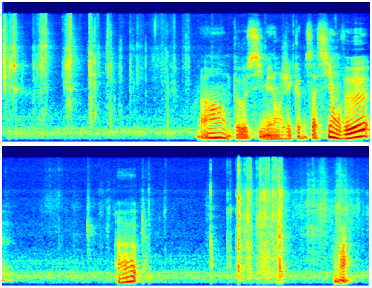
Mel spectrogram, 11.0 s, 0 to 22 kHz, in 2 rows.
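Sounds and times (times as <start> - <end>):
playing cards being shuffled: 8.6 - 11.0.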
